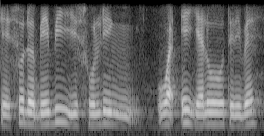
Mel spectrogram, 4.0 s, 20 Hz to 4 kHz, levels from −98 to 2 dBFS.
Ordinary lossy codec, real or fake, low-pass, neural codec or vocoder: none; real; 3.6 kHz; none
